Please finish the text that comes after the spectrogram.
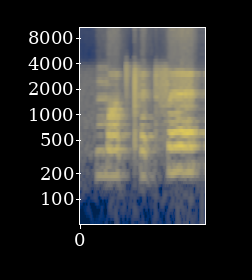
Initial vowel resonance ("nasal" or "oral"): oral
